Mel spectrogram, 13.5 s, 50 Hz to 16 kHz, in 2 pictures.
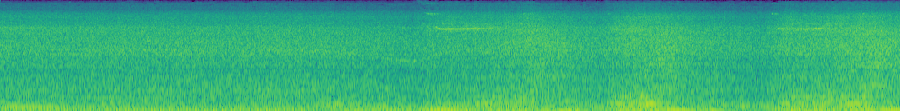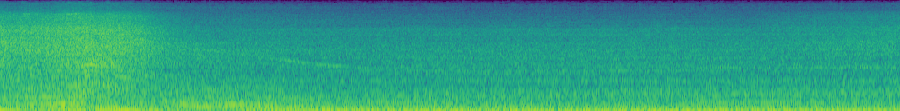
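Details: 1989 Pontiac Firebird 2.8, fuel pump just replaced after years sitting, rusty tank being drained until gas runs clear: engine revs up unevenly in surges, then drops to a ragged, lumpy idle. Rough running, cause not yet clear.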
